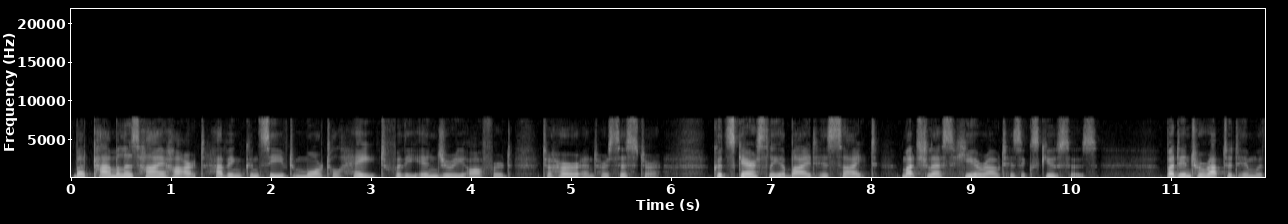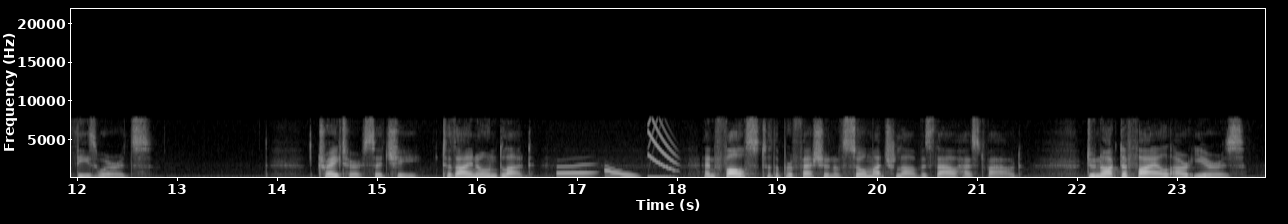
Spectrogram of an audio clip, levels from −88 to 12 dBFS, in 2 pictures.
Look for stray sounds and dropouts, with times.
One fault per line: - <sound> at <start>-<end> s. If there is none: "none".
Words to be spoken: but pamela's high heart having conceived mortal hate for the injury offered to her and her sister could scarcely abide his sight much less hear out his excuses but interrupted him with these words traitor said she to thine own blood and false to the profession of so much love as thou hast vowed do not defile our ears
- chirp at 16.8-18.1 s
